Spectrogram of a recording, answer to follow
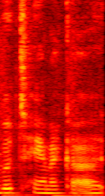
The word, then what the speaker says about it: Botanica: For her name, I went with Botanica, spelled like botanical. Was that how you pronounce it? Botanical, but like without the L.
